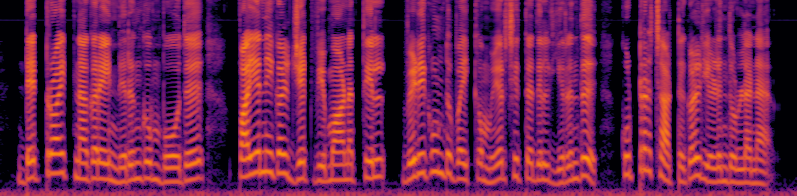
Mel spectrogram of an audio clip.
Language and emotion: Tamil, neutral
